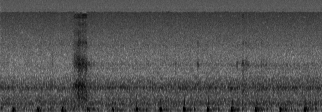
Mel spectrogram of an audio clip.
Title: 圧迫中のややゆっくりめな心臓の動画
